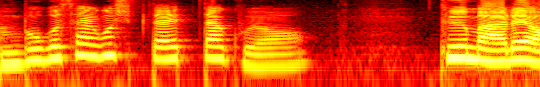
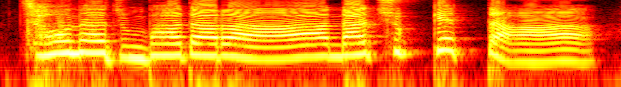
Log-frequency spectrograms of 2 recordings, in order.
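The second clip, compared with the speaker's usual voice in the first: put-on slow, loud, pleading old woman; whiny mother-in-law; 3 semitones higher, 6 dB louder, slower than usual. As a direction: drag it out like a guilt-tripping mother-in-law. Mother-in-law's text voiced. (며느리에게 전화 받으라고 조르는 시어머니, 느리고 큰 목소리)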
